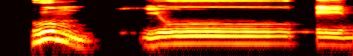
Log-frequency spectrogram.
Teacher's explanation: ya domah wawu sukun dibaca panjang 2 harokat, bacaan mat tobi'i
